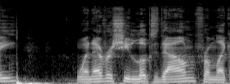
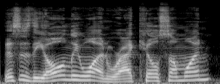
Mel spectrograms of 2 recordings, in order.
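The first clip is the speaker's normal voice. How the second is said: usual speaking voice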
